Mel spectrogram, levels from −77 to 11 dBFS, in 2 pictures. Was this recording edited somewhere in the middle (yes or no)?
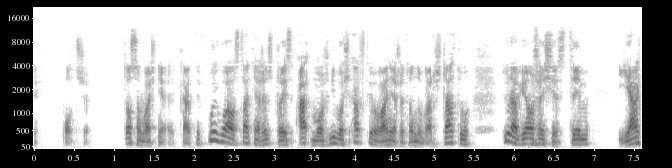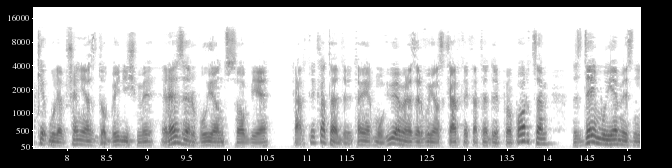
no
